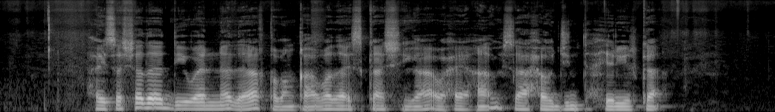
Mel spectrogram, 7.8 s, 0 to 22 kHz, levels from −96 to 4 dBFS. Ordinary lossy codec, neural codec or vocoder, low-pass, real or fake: none; vocoder, 44.1 kHz, 128 mel bands every 256 samples, BigVGAN v2; none; fake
